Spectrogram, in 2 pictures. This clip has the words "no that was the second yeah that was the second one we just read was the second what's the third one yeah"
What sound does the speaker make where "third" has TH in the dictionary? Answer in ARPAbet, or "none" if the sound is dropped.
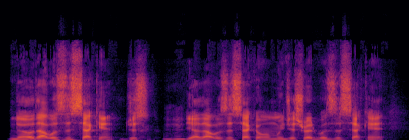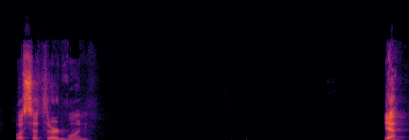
TH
